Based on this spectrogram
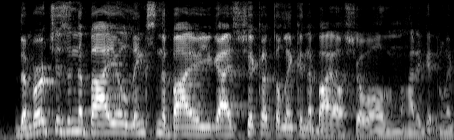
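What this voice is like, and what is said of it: Yelling loudly over others. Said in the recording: “I'm sorry I'm yelling over you guys.”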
